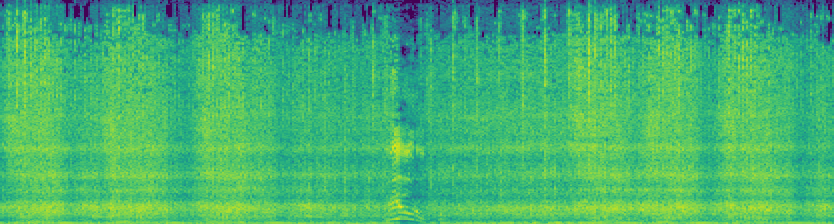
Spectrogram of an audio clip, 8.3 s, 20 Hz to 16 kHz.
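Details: V8 that was running rich and smoking, timing suspected about 180 degrees off, now holding a steady, deep idle with an even beat and no pops or backfires.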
